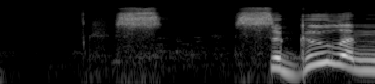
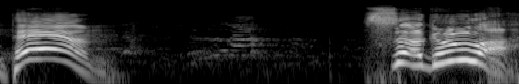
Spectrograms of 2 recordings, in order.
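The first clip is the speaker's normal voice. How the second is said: louder, higher, slow segula; grand declaration; 9 semitones higher, 8 dB louder, much slower than usual. Acted. Pastor at her door, declaring segula loudly. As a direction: make it a big romantic moment. Romantic proposal on a date.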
